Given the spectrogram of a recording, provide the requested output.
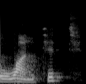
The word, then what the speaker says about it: wanted: verbo querer, want, pasado wanted, ¿sí? Cuando me está, ¿cómo se dice?, prevaleciendo el ED, antes del ED, voy a pronunciar dead, ¿sí?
